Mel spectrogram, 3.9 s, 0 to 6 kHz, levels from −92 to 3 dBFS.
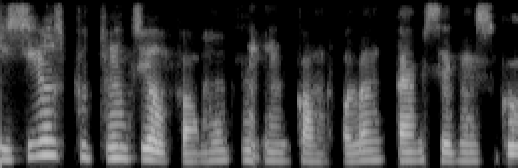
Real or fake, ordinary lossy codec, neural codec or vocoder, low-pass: fake; none; codec, 32 kHz, 1.9 kbps, SNAC; 5.4 kHz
